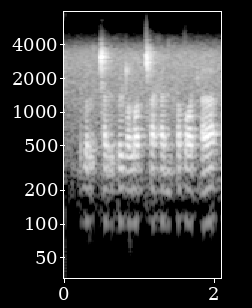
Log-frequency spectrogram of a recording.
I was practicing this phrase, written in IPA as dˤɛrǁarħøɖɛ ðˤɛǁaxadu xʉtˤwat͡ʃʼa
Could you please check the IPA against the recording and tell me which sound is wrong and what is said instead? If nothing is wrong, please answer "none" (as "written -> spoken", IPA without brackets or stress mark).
ʉ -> ø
